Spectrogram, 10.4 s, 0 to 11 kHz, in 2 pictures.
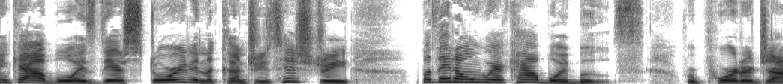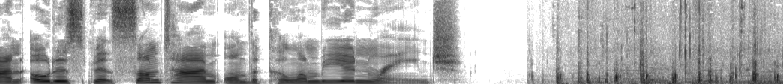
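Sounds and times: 
speech: 0:00.0 - 0:10.3
horse hooves clip-clopping while driving cattle: 0:08.7 - 0:10.4.

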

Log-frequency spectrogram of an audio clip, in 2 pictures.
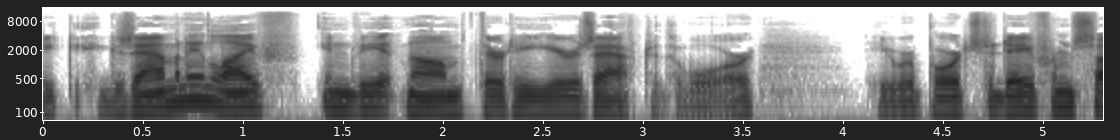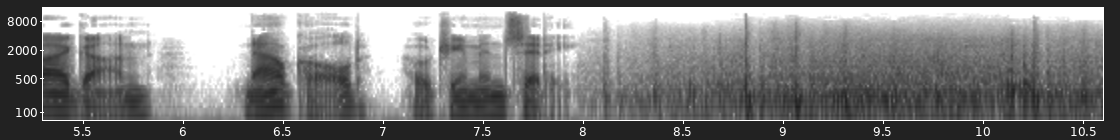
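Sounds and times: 
speech: 0:00.0 - 0:09.1
fireworks bangs and pops over a river during a celebration: 0:08.0 - 0:10.5.

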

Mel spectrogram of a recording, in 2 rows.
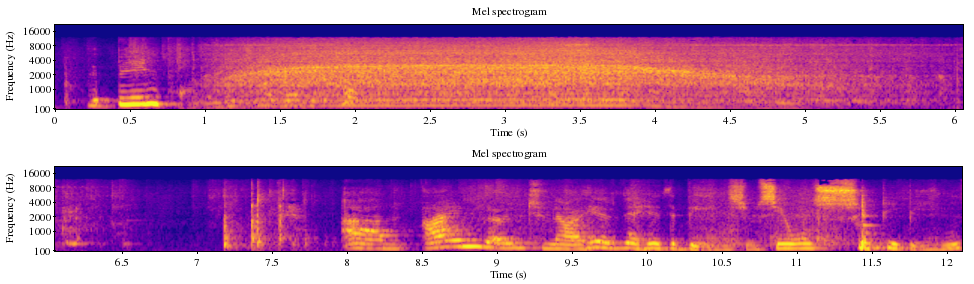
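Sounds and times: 
speech: 0:00.2 - 0:01.0, 0:08.0 - 0:12.0
old electric blender blending chiles and garlic: 0:00.9 - 0:06.4.

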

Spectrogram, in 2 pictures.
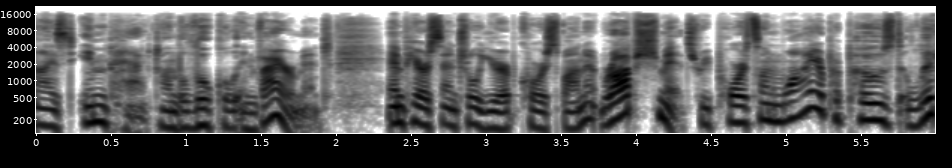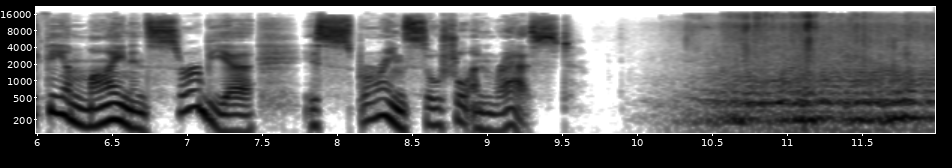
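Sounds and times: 
speech: 0:00.0 - 0:09.6, 0:10.3 - 0:11.9
angry bees swarming as a hive cover is lifted: 0:10.0 - 0:11.9.

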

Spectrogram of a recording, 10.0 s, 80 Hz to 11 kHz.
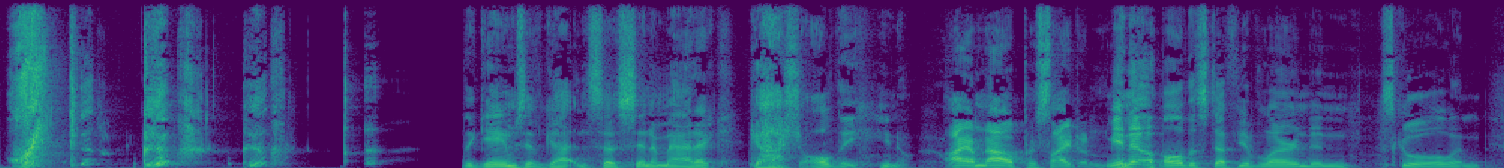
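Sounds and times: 
male voice actor performing a throat-slitting death sound for a video game: 0:00.0 - 0:02.8
speech: 0:03.1 - 0:10.0.

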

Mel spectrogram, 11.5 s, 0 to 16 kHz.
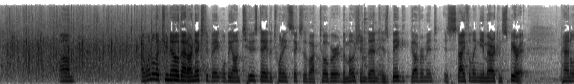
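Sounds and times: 
audience applause at a live debate event: 0:00.0 - 0:03.9
speech: 0:01.2 - 0:01.6, 0:02.8 - 0:11.4.

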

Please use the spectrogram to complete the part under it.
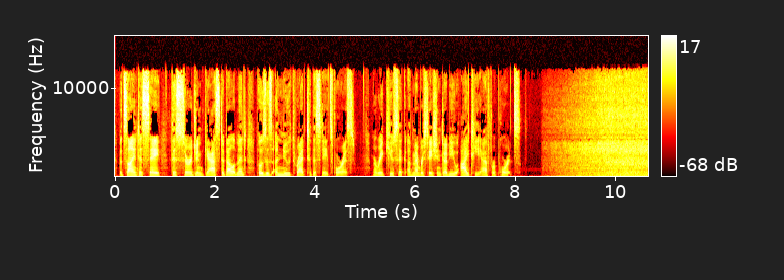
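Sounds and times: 
speech: 0:00.0 - 0:08.2
heavy truck traffic on a mountain road: 0:08.6 - 0:10.6.

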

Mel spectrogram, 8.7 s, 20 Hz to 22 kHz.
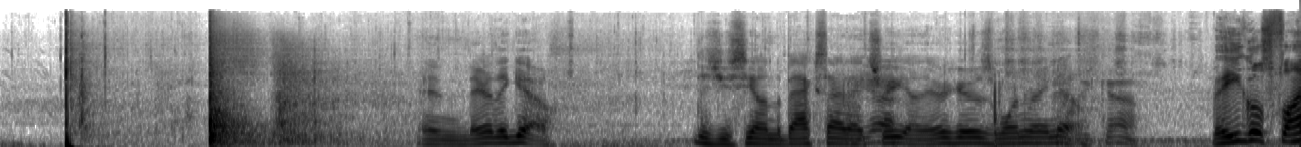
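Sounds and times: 
bird-banger firecracker shot from a two-barrel cap-gun launcher exploding in midair: 0:01.4 - 0:02.7
speech: 0:02.8 - 0:03.9, 0:04.6 - 0:08.6.

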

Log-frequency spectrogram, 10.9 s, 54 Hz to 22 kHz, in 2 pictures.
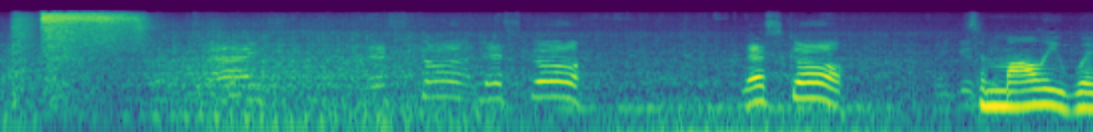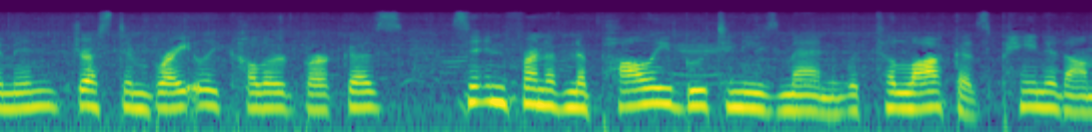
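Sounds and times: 
school bus air brakes hissing: 0:00.0 - 0:00.9
speech: 0:01.2 - 0:10.9.

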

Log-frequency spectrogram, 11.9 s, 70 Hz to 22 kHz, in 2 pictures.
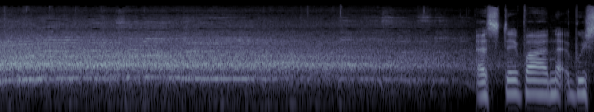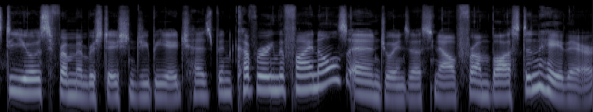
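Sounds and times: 
packed arena crowd cheering at an NBA Finals basketball game: 0:00.0 - 0:06.2
speech: 0:04.8 - 0:11.8.

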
